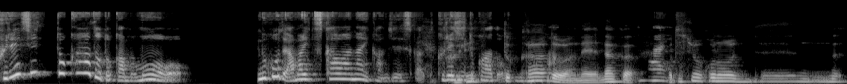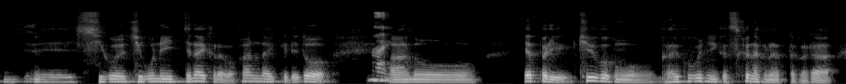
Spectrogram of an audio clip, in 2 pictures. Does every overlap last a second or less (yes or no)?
no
